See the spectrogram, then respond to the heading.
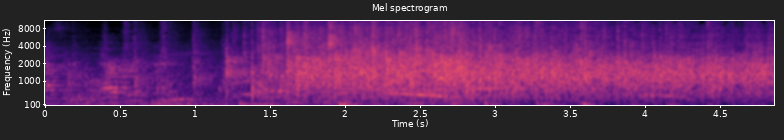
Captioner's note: applause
